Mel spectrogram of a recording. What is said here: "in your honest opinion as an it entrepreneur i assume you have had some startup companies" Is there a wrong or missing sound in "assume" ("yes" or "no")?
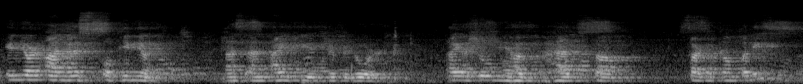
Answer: yes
